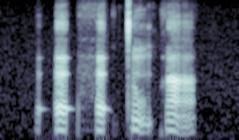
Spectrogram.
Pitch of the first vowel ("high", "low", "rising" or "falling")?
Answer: high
